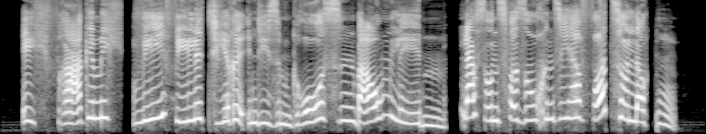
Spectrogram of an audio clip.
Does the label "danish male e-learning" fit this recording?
No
